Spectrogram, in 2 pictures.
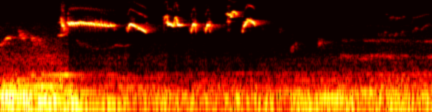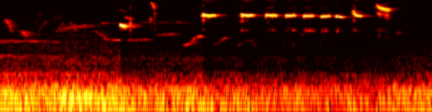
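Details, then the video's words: Orange-headed thrush in Singaraja, Bali, singing ngeplong to prompt kept birds: rapid sharp chirps, a quieter varied passage, then a steady series of high repeated notes about three per second. "$uara ANIS MERAH Ngeplong Santai"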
